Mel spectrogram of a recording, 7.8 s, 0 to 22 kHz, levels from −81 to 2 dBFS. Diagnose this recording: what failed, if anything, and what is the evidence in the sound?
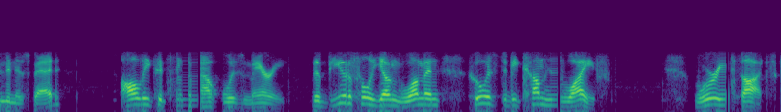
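The whole recording sounds muffled and hoarse, with consonants smeared together and nothing carried below about 300 Hz or above 3.4 kHz. This is the G.723.1 codec at the codec stage, running at 6.3 kbit/s and damaging the signal heavily. At that rate the coder describes the sound with a coarse vocal-tract model refreshed only every 30 ms frame, so quick transitions blur and the excitation takes on a rough, hoarse quality.

Three times the speech dissolves into a buzzy, stretched tone or coloured noise that fades. These are VoIP packet losses concealed by the speech codec, a failure at the network stage. Right after "he could", from 1.70 to 2.15 s, about 210 ms goes missing in bursts scattered over 300 ms, the longest lasting 90 ms. After "who was to become", from 5.51 to 5.64 s, 90 ms is lost, and another 90 ms from 7.19 to 7.29 s. The decoder fills each gap by extrapolating its last pitch and filter at decreasing gain, and the speech stays weakened briefly after packets resume.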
